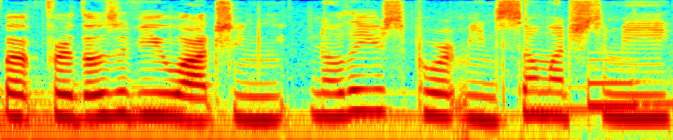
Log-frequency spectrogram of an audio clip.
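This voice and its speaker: With music in the background, a woman with an American accent talks at a fairly quick pace. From US Midwest. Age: 20s. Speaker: painter. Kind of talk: casual talk over painting. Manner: fast.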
